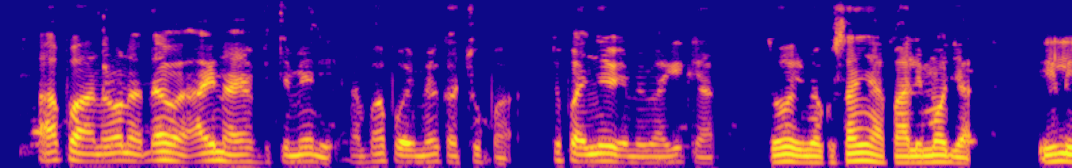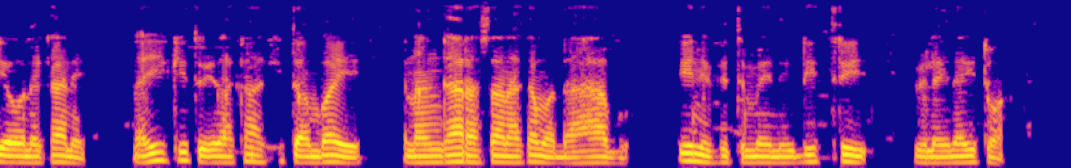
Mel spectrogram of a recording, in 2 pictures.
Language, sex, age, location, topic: Swahili, male, 36-49, Wajir, health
